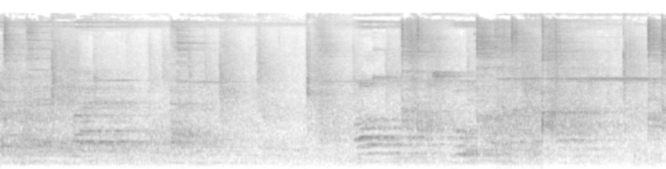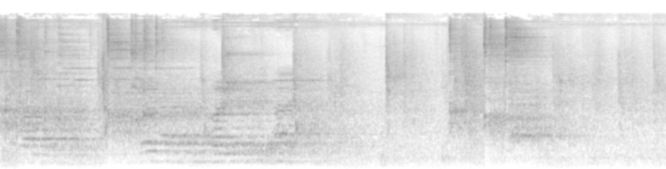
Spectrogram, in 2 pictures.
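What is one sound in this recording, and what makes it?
Fencing blades clash and scrape.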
